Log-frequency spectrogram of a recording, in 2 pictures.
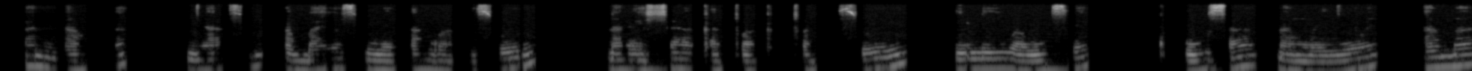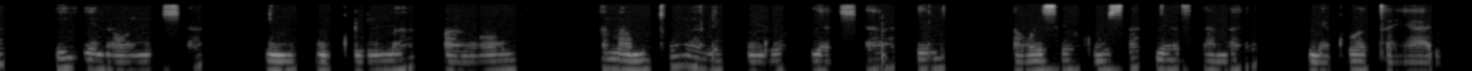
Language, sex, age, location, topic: Swahili, male, 25-35, Nakuru, agriculture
